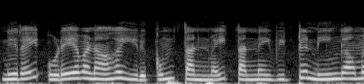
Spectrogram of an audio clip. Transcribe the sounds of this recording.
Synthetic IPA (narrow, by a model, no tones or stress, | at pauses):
nɪrɐɪʔʊɽɐjɐʋɐnaːɣɐɪɾɯkːɯmt̪ɐnmɐɪt̪ɐnːɐɪʋɪʈːɯniːŋɡaːmɐ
